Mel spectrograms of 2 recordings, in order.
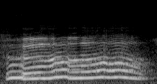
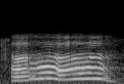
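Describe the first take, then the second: First: It is said with more passion. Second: It is said plainly, without much passion.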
